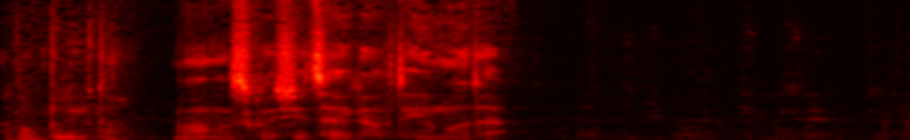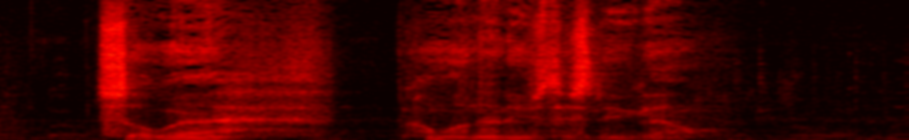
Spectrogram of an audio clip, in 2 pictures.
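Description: A middle-aged man speaks softly, close by.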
